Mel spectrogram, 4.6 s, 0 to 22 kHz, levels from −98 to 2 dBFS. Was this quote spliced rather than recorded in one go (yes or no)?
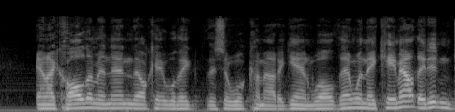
no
